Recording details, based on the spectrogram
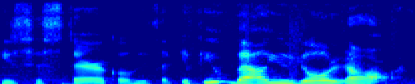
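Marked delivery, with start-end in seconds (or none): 1.1-2.4 clumsy, badly faked put-on Australian accent. Quoting an Australian TikToker's line in a terrible Australian accent as [name]. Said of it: "Terrible Australian accent".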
